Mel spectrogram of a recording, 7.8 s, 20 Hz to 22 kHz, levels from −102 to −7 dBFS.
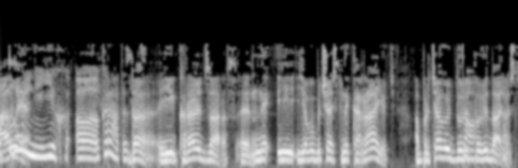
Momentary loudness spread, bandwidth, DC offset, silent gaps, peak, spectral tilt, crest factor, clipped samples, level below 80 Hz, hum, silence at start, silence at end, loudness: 6 LU; 8.8 kHz; under 0.1%; none; -6 dBFS; -5.5 dB/octave; 12 dB; under 0.1%; -48 dBFS; none; 0 s; 0 s; -18 LUFS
